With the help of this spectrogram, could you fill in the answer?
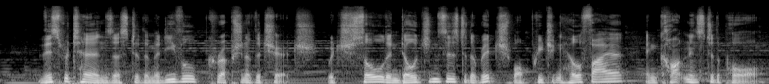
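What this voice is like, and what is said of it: Attempted posh British accent. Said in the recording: “I don't think I can do a posh British accent.”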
